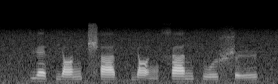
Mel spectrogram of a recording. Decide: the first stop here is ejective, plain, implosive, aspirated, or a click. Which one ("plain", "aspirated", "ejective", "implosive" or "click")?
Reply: plain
